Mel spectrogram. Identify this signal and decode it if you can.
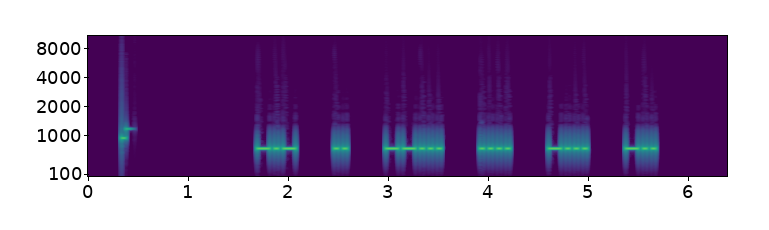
Morse code, heard as a keyed tone, about 27 wpm, spaced as for 16 wpm, 700 Hz. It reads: KI7HBD
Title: USA Call Signs - 6 Characters - 3x Character Spacing - 28wpm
